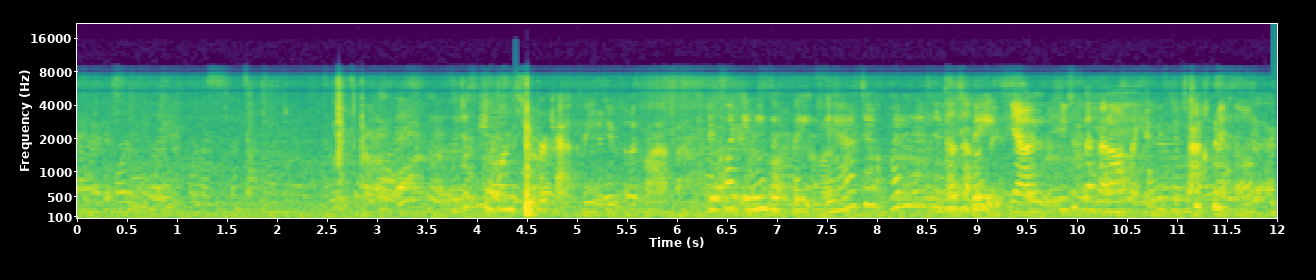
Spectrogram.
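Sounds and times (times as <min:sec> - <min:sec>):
low murmuring voices: 0:00.0 - 0:12.0.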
